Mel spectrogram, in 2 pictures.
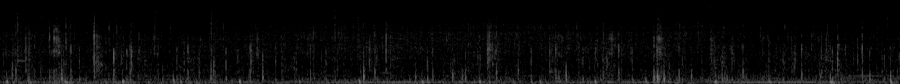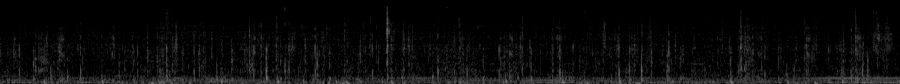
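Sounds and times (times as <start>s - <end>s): flip-flop footsteps on stone: 0.0s - 18.0s.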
